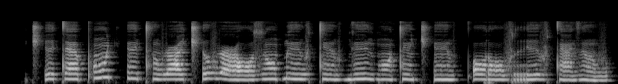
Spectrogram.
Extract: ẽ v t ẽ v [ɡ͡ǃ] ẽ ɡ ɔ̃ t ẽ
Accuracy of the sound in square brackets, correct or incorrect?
incorrect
